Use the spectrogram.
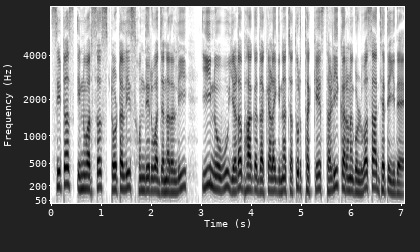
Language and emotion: Kannada, neutral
